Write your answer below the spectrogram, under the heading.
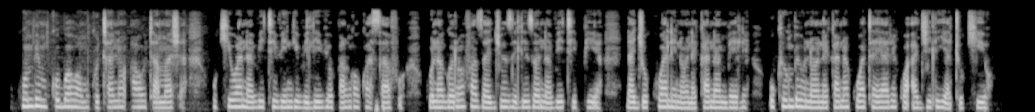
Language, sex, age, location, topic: Swahili, female, 25-35, Nairobi, education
